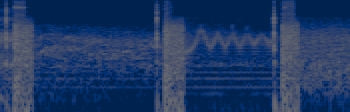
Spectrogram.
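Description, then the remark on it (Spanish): An old television set: three sharp clunks, each followed by a short burst of static, spaced about a second apart, with a low hum and a brief wavering tone between them. “Era la televisión cuando tú eras el control remoto de tu casa.”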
